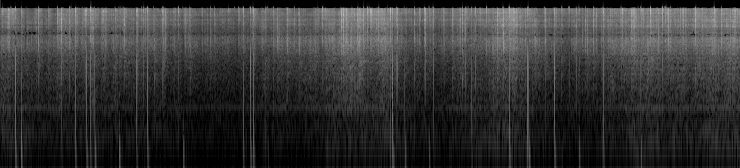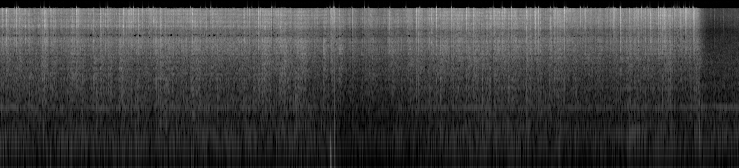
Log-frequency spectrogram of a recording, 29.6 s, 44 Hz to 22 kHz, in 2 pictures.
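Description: Stick (SMAW) welding arc from an ES1200 120-amp inverter welder burning a 4 mm electrode. It crackles with many sharp pops for the first dozen seconds, settles into a steadier sizzle, and cuts off suddenly near the end when the arc stops.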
